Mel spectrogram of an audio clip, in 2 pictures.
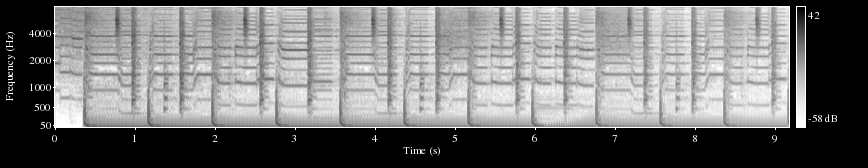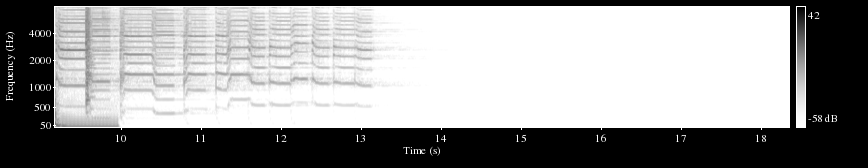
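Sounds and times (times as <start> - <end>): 
moombahton club banger beat: 0.0 - 11.8.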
